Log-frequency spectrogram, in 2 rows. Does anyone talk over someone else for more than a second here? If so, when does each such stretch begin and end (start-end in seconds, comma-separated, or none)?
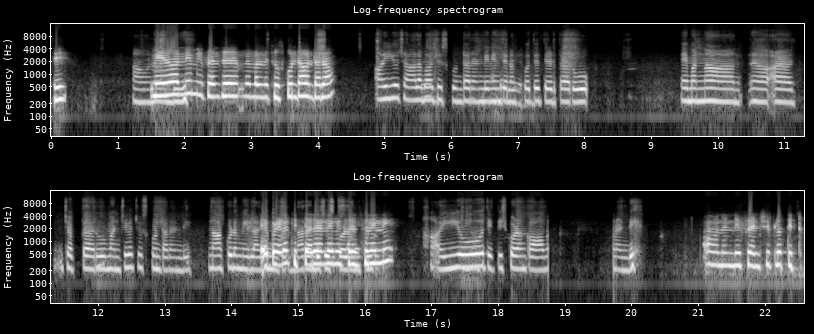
14.5-16.1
